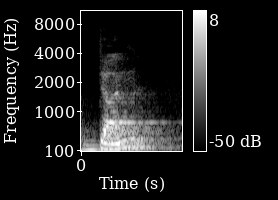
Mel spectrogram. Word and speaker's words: done: done done and down so then you can see my mouth just stays open and done done and then down my mouth makes a noise now done you end with your tongue at the top of your mouth so it done and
